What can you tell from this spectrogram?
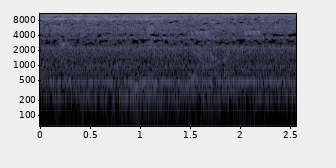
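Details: Wild forest honey bees disturbed while their hive is harvested by bare hands: a steady, low droning hum runs unbroken throughout, with a sharp knock at the very end.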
